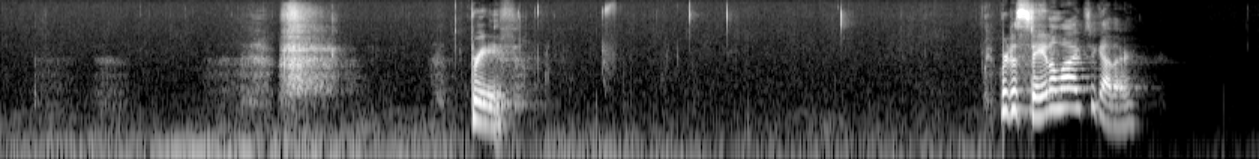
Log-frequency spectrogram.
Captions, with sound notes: [breathing] Breathe. We're just staying alive together.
